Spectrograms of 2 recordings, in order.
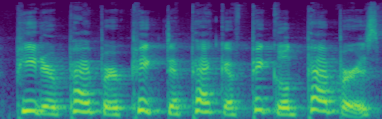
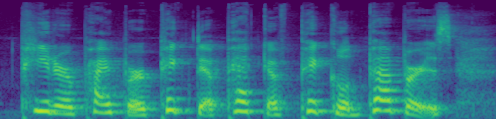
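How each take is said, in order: First: It is said at a fast speed. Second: It is said at a moderate speed. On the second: "Let's say it again"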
